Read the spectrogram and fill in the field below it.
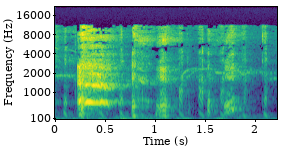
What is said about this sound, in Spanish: Sonó como de perro esa tos, qué asco.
